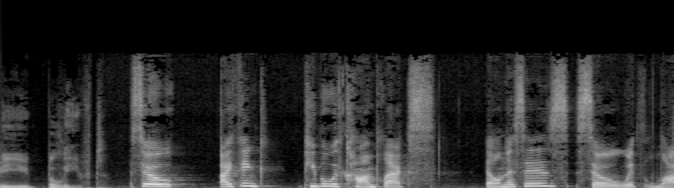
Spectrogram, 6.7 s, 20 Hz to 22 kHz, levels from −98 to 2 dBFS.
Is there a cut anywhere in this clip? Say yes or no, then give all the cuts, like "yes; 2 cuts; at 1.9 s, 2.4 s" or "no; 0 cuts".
no; 0 cuts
